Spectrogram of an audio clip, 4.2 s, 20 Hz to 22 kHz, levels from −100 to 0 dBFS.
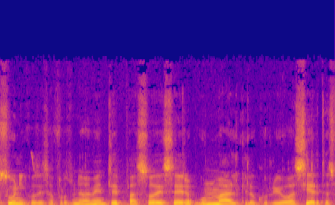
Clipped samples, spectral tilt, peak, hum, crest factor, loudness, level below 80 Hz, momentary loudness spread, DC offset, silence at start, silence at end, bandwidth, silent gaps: under 0.1%; -5.5 dB/octave; -4 dBFS; none; 16 dB; -20 LUFS; -44 dBFS; 10 LU; under 0.1%; 0 s; 0 s; 16 kHz; none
